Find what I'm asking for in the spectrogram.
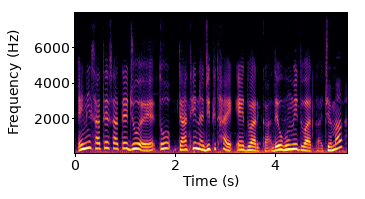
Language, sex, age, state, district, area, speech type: Gujarati, female, 18-30, Gujarat, Rajkot, urban, spontaneous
